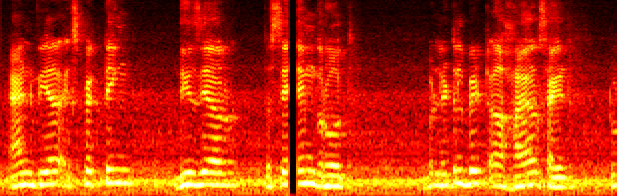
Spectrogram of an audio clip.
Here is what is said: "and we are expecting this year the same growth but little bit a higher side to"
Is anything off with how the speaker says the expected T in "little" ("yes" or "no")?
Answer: no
